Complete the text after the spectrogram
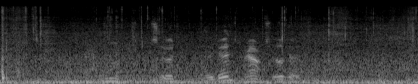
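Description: A man talks calmly nearby outdoors.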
